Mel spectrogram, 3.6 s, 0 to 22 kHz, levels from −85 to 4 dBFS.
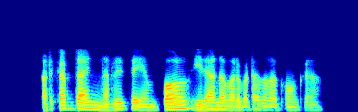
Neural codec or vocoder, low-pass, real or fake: codec, 24 kHz, 0.9 kbps, DualCodec; 3.6 kHz; fake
